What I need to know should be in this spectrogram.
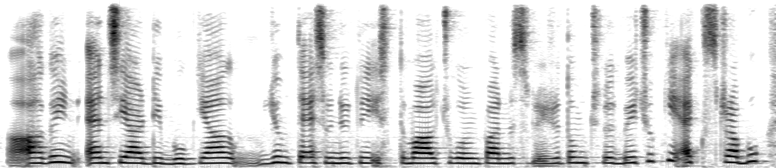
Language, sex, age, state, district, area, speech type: Kashmiri, female, 18-30, Jammu and Kashmir, Kupwara, rural, spontaneous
